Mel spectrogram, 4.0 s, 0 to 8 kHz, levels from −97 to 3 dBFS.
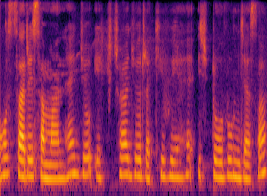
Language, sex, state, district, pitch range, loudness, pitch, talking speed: Hindi, female, Chhattisgarh, Raipur, 195-225 Hz, -21 LUFS, 210 Hz, 195 wpm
